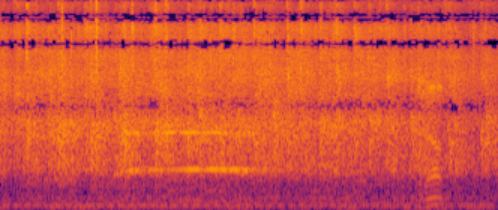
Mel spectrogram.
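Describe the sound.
Steady audience applause fills the whole stretch, a dense crackle of many hands clapping at an even loudness, with a few voices mixed into the noise.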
